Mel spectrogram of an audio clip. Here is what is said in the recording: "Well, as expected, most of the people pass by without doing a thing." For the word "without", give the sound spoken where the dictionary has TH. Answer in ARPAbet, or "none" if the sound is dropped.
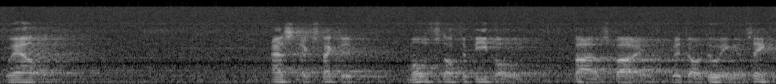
T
